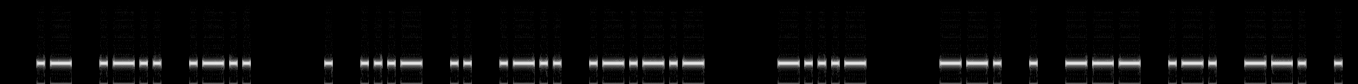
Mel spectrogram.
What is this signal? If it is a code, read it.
Morse code, heard as a keyed tone, about 18 wpm, spaced as for 15 wpm, 1000 Hz. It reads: ALL EVIL. <BT> GEORGE
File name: qotdfiles / 15wpm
